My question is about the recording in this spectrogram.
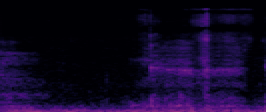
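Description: Near silence: room tone, with faint handling noise from a clear acrylic stamp block being set down on card stock about a second in.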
